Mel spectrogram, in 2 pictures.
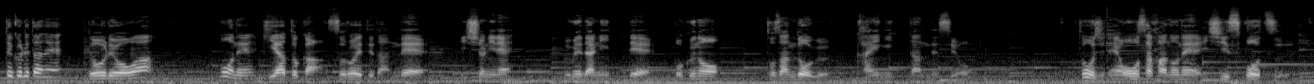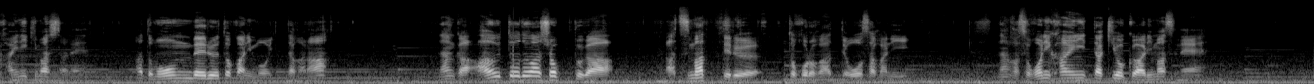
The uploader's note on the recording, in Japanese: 初めてのドライブ収録。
